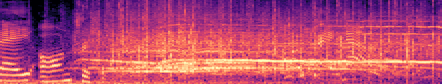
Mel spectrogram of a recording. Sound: applause

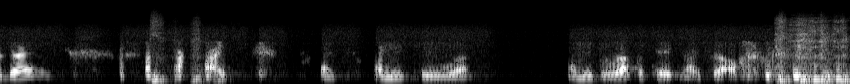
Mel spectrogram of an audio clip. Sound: laughs

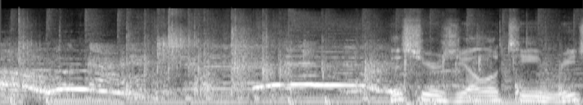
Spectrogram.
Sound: students applauding

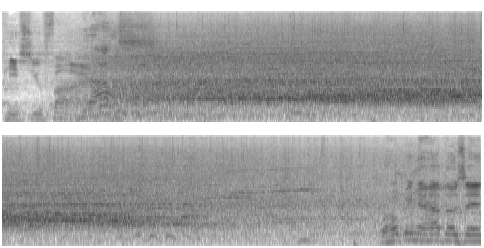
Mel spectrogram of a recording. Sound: cheering

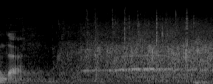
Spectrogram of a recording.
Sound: applause

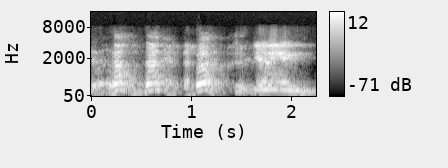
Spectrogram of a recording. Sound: laughs

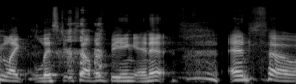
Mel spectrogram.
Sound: laughing

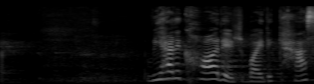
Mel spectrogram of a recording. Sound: audience laughter

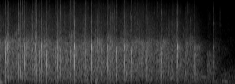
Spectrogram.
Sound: applause

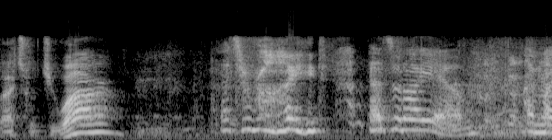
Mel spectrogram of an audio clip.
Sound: chuckles

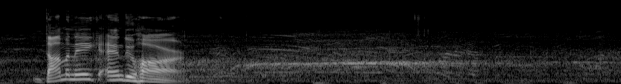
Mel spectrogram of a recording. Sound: audience cheering

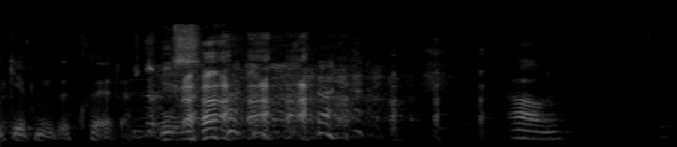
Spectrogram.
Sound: people laughing

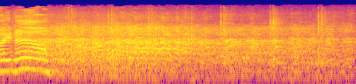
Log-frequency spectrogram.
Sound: audience laughing

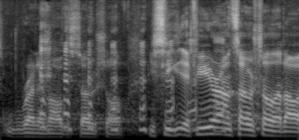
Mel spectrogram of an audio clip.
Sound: laughs

